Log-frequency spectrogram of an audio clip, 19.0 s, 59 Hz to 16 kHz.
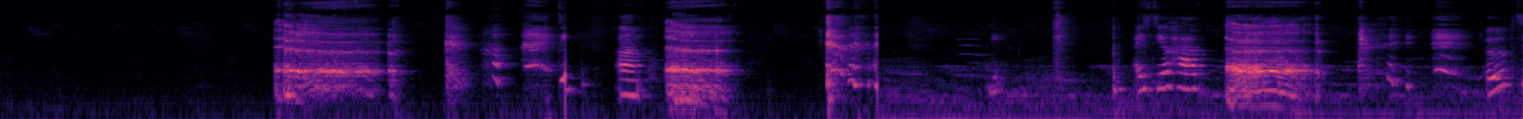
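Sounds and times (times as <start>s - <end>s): person burping: 3.4s - 5.8s, 8.3s - 9.3s, 15.3s - 16.6s.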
